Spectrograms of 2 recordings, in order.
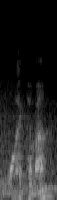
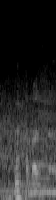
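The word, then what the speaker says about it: Wippermann: They go through the lookout down towards Seesaw Man or Wiper Man. Whipperman as it's spelled.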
